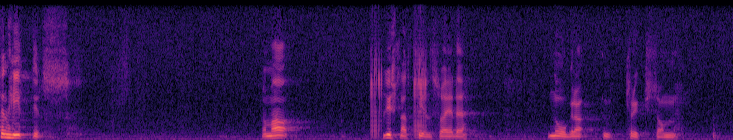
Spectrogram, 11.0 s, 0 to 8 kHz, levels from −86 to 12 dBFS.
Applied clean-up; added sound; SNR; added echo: none; Fart; 9 dB; none.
